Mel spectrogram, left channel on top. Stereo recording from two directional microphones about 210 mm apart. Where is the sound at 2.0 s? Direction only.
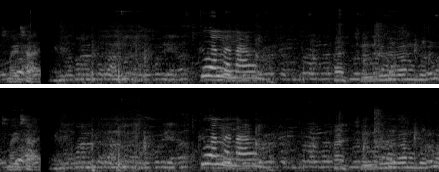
35° left (ahead or behind).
